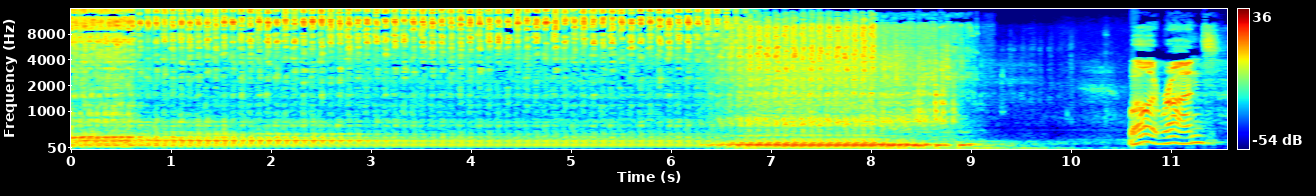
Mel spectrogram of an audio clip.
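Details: Barn-find Austin-Healey Sprite, fuel from a jug, chokes held up, exhaust manifold only with no exhaust system: steady cranking chug, then it catches and revs smoothly under throttle; healthy start and idle.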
